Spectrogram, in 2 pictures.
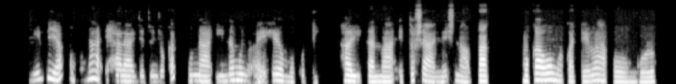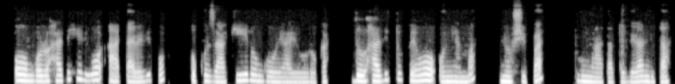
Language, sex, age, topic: Oshiwambo, female, 18-24, agriculture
